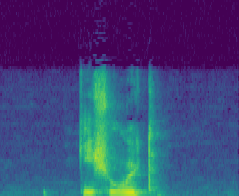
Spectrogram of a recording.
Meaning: past participle of schulen
- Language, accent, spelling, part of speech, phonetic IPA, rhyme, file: German, Austria, geschult, verb, [ɡəˈʃuːlt], -uːlt, De-at-geschult.ogg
